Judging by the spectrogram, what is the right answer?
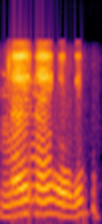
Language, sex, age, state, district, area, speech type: Hindi, male, 30-45, Uttar Pradesh, Mau, rural, conversation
